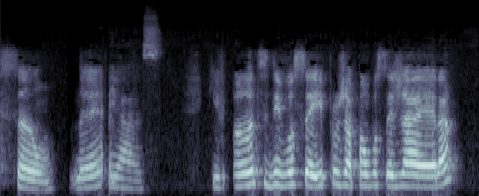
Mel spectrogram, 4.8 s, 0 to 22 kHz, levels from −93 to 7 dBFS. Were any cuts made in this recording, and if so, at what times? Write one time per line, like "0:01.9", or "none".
0:01.1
